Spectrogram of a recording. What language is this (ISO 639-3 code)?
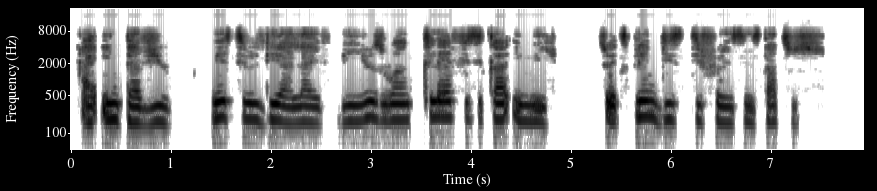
pcm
